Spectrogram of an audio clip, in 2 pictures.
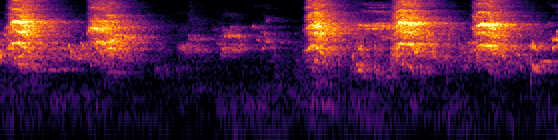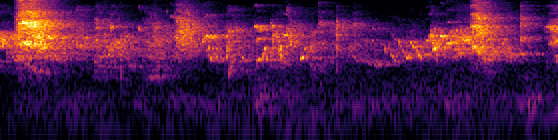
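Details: Pet budgerigars singing and playing, giving loud, harsh squawking bursts that repeat irregularly, about every half second to one second, with brief quieter chatter between them.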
